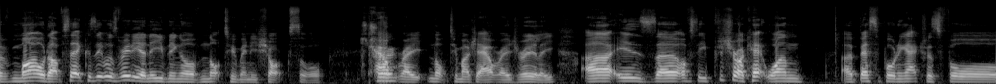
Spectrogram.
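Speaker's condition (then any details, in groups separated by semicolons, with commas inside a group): No condition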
